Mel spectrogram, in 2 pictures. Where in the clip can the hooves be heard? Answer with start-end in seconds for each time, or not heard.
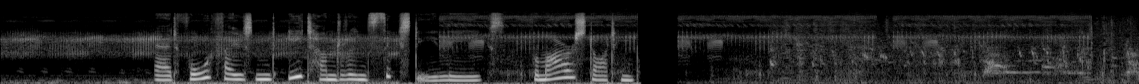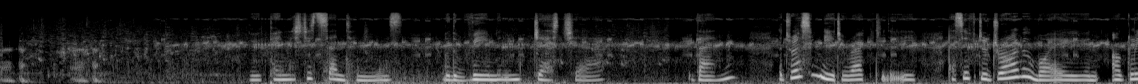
not heard.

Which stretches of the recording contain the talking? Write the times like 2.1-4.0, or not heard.
1.6-6.4, 13.8-22.7.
